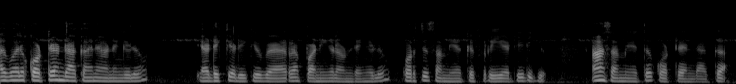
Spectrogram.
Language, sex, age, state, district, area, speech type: Malayalam, female, 60+, Kerala, Wayanad, rural, spontaneous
